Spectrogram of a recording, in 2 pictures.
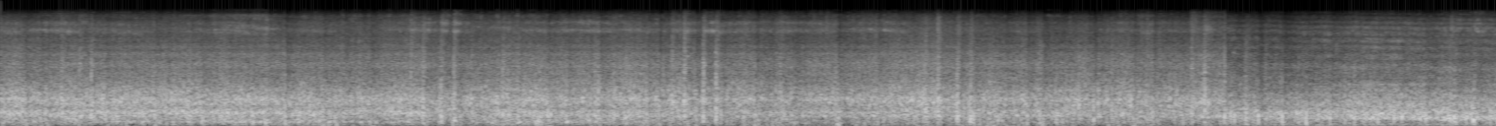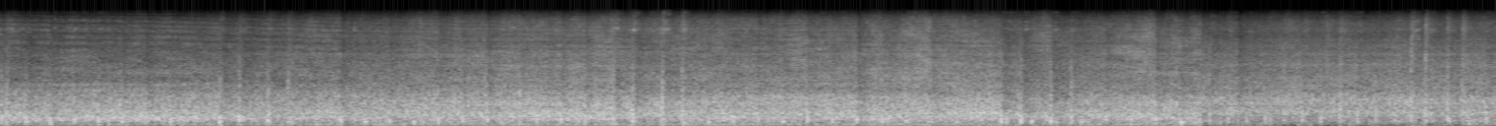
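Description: Passenger train running along the track, heard from aboard: a steady running noise of the carriage with scattered clicks from the wheels on the rails. The tone of the noise changes abruptly about twelve seconds in.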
